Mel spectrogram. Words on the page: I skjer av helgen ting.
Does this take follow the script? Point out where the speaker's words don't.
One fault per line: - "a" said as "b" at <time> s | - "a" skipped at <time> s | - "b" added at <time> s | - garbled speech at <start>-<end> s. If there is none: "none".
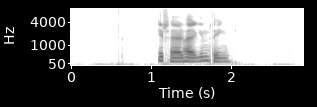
none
